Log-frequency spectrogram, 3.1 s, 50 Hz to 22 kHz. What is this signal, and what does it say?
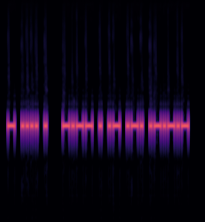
Morse code, heard as a keyed tone, about 34 wpm, 700 Hz. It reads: THE YEAR.
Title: Sentences from Top 1000 Words - Review Part 1 - 35wpm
